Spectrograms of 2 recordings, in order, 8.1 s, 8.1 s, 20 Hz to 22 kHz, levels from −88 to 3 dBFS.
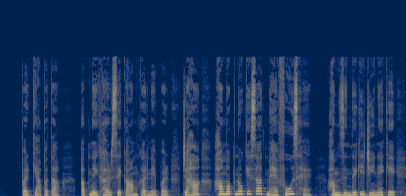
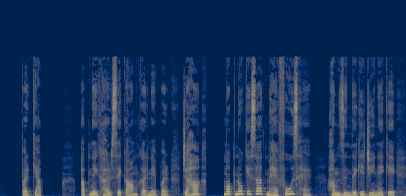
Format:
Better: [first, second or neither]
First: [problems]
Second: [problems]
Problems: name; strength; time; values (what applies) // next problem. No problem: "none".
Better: first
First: none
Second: audio cutting out; at 1 s and at 4 s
